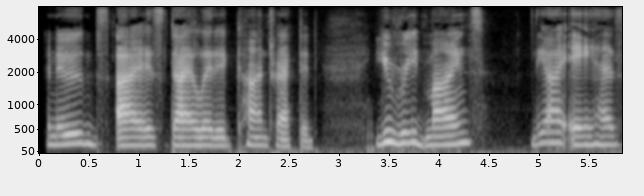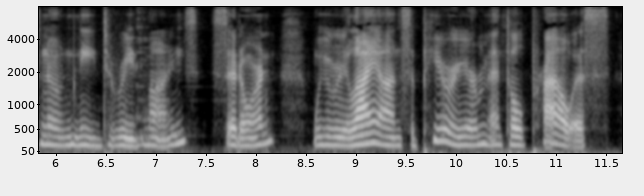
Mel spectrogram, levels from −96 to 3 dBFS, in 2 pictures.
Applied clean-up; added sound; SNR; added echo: neural mask model DeepFilterNet 3.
